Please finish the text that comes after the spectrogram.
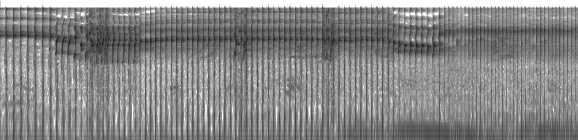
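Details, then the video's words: Lovebird lure recording of long ngekek chattering, used to agitate other lovebirds: a fast, unbroken train of sharp high chirps repeated several times a second, briefly swelling louder then fading slightly toward the end. "Bikin Lovebird Apapun Cepat Narik Ngekek Panjang"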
